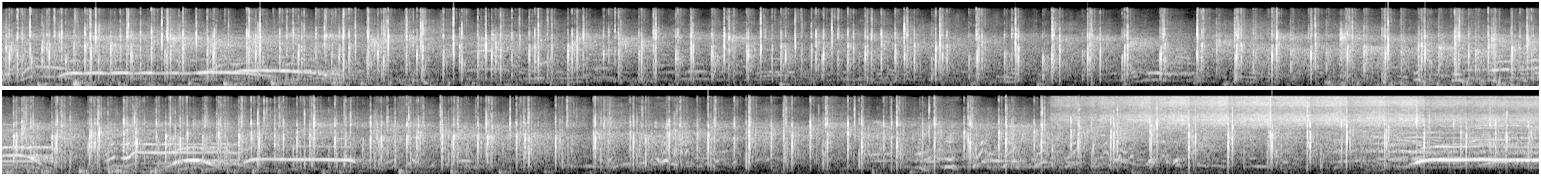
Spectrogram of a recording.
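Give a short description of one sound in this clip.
Young children cheer and shout with high voices in a large echoing hall.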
